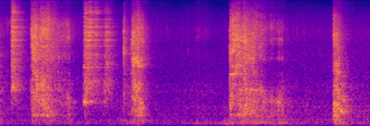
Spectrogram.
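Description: A metal ladle clanks and scrapes around a large cooking pot as salt is mixed into a pumpkin dish being cooked for a charity meal. The strokes come in loud, irregular bursts with short pauses between them.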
